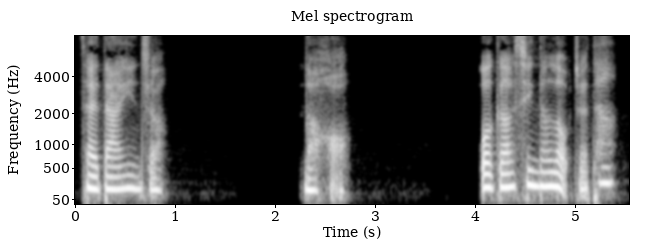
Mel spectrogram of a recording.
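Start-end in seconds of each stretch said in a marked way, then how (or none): 2.3-2.8 hesitant agreement. A narrator's reading. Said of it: "爸爸犹豫了一会儿".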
